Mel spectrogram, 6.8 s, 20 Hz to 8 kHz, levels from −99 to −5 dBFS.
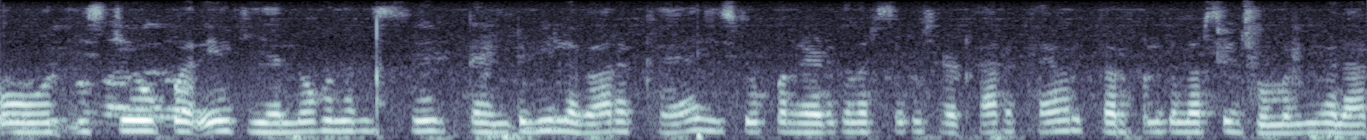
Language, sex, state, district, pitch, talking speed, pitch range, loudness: Hindi, female, Punjab, Fazilka, 205 Hz, 255 wpm, 195-210 Hz, -19 LUFS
